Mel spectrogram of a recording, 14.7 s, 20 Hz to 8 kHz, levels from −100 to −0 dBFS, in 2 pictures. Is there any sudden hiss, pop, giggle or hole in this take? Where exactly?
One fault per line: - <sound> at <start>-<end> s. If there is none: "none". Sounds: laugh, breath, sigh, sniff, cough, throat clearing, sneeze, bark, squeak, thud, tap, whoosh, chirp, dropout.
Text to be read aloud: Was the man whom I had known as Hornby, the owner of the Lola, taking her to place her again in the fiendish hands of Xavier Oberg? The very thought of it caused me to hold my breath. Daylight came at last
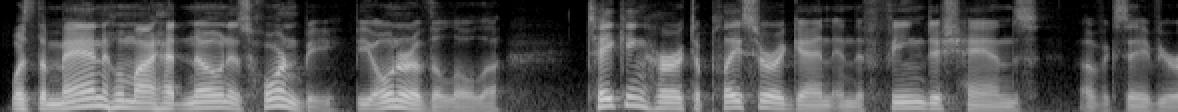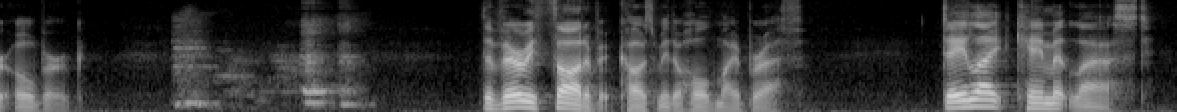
- laugh at 8.4-9.7 s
